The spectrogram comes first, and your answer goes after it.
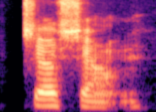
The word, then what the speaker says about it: Shoshone: in Shoshone Idaho and I looked up the pronunciation because there is Indian tribe Native American tribe Shoshone and the city or the town in Idaho is just shown so I wanted to make sure that I had pronunciation correct so it is Shoshone so just before 7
